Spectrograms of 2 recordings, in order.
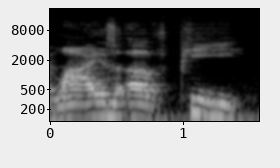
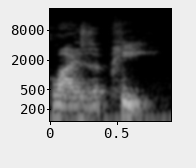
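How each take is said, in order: First: It is said slowly with each sound clearly articulated. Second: It is said quickly with loose, run-together sounds. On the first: The speaker calls it right. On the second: The speaker calls it wrong.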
